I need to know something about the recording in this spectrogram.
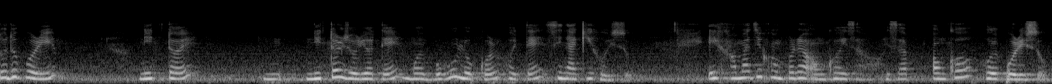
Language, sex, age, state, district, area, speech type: Assamese, female, 18-30, Assam, Goalpara, urban, spontaneous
